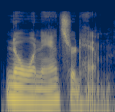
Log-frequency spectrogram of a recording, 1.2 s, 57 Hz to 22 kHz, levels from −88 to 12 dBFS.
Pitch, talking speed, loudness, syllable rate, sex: 95 Hz, 205 wpm, -17 LUFS, 6.7 syllables/s, male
